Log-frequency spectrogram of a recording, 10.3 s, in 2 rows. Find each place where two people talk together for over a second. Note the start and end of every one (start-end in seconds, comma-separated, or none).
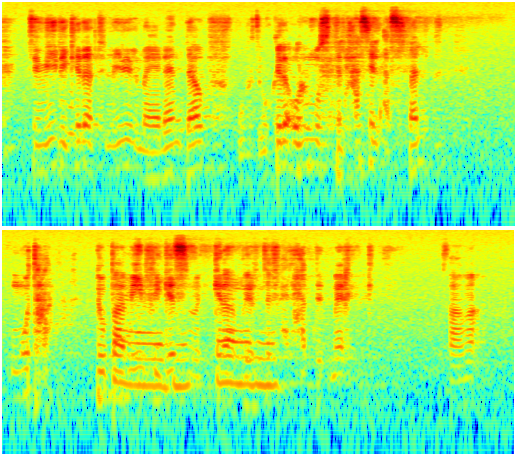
6.2-7.9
